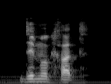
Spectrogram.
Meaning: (adjective) plural of démocrate
- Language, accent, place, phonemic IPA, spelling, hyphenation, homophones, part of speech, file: French, France, Lyon, /de.mɔ.kʁat/, démocrates, dé‧mo‧crates, démocrate, adjective / noun, LL-Q150 (fra)-démocrates.wav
